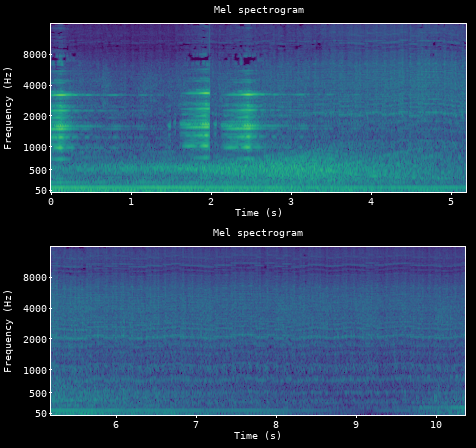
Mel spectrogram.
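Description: A deep explosion rumbles and slowly fades away.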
